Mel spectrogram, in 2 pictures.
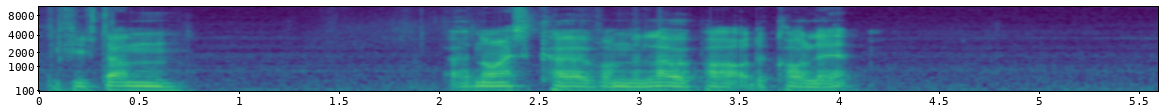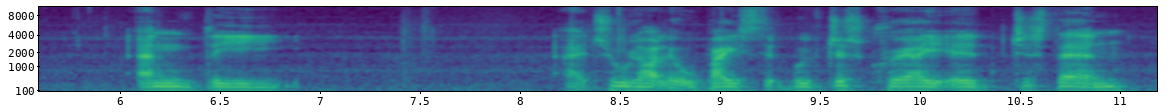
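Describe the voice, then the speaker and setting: Man, croaky morning voice, halting repeated words, casual tutorial talk, faint workshop hum behind. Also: lowish voice, level tone.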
